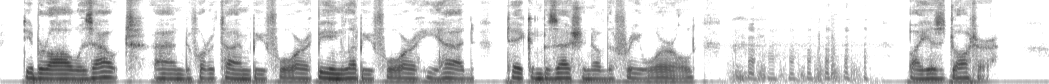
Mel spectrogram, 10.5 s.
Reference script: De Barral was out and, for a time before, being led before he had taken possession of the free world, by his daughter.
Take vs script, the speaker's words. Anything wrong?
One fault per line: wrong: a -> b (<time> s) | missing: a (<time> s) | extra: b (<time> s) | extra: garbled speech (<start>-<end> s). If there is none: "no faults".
no faults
